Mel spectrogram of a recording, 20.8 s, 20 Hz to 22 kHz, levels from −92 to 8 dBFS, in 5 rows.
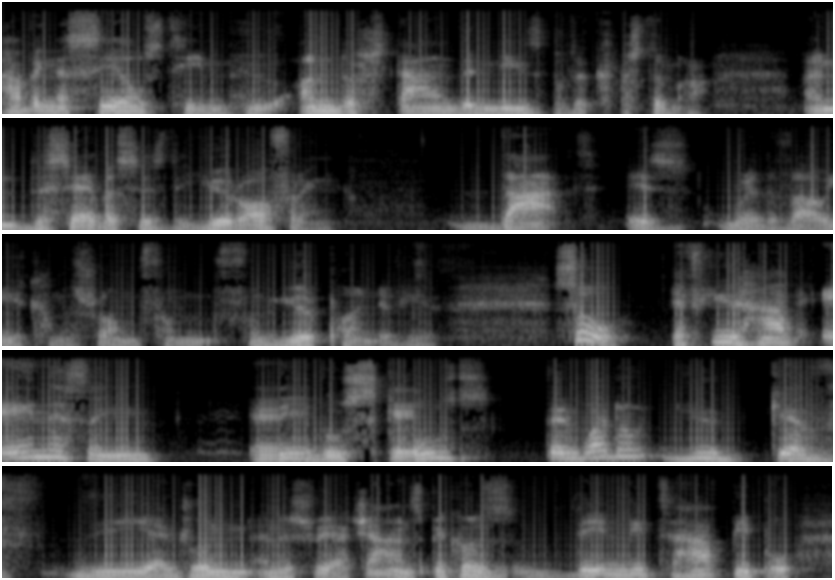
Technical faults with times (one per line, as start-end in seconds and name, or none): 0.00-20.77 block size mismatch (padded)
2.38-2.44 short stall from a late packet
2.68-3.12 burst of packet loss
13.00-13.06 short stall from a late packet
13.77-15.26 repeated packet loss (robotic sound)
